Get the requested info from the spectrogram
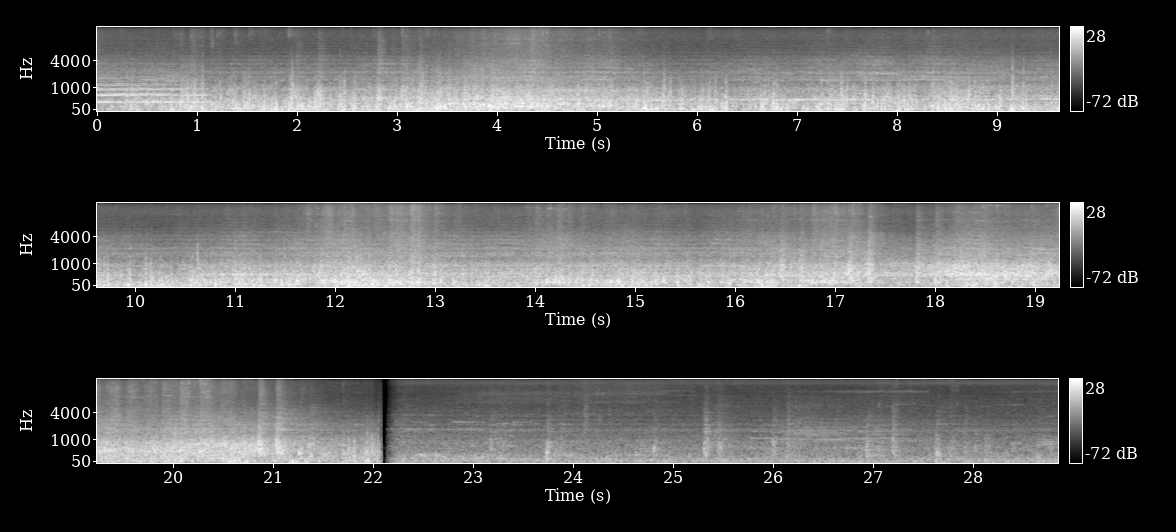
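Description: An Indian Railways train passes at speed on the adjacent track: its horn ends about a second in, followed by loud, continuous wheel rumble and clickety-clack over the rail joints. About three-quarters of the way through it cuts off abruptly, leaving a much quieter, steady rail noise.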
